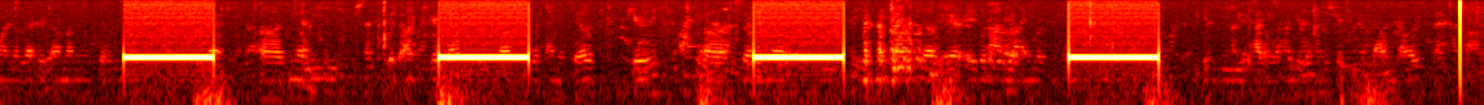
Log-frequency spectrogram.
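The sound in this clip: A telephone ringing tone plays while a call is transferred to an office line. Four steady, evenly spaced beeps each last about a second, with faint talk and low background sound between them.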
